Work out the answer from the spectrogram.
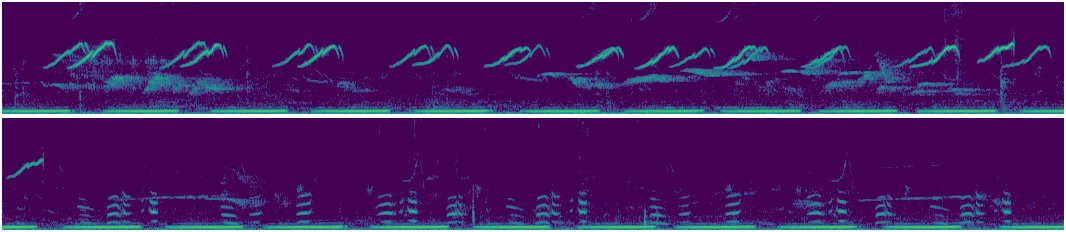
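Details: Quail giving low, hollow hooting notes, steady in pitch and about twice a second, used as a lure call to draw other quail in; high chirps and other birdsong in the background.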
